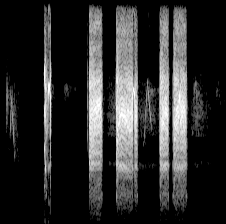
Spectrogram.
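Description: Black francolin: a short click, then four loud, harsh, grating notes, the last two in a quick pair. No other sounds.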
